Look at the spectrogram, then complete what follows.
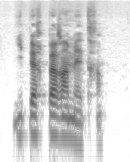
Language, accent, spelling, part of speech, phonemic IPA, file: French, France, hyperparamètre, noun, /i.pɛʁ.pa.ʁa.mɛtʁ/, LL-Q150 (fra)-hyperparamètre.wav
- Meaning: hyperparameter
